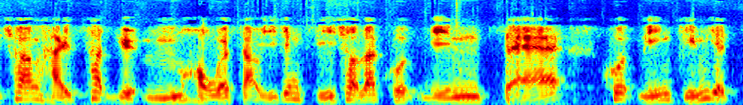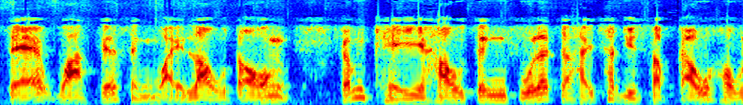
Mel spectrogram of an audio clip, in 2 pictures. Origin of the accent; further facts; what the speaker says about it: Hong Kong; 我哋香港人预习定今日开始冇得堂食啊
